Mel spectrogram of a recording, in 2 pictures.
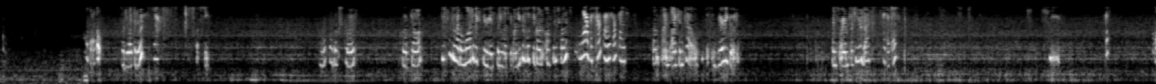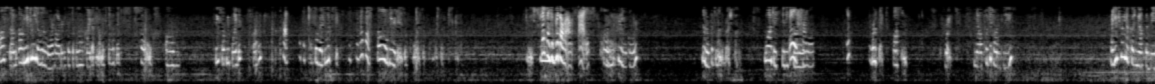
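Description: Repeated short bursts of high-pitched, wavering squeaky whines, roughly one every second or two, with a faint steady high tone underneath.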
